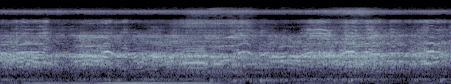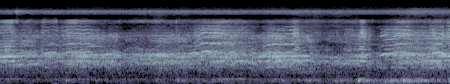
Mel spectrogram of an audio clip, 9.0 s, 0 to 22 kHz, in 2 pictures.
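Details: Sunrise departure of tens of thousands of geese from Burnham Norton wetlands, North Norfolk coast, 10 September 2022, recorded by phone: unbroken honking chorus from many birds, with a deep low drone early on.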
